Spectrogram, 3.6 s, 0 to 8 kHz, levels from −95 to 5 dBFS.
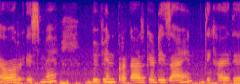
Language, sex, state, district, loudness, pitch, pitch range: Hindi, female, Uttar Pradesh, Shamli, -16 LUFS, 220 Hz, 210-235 Hz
